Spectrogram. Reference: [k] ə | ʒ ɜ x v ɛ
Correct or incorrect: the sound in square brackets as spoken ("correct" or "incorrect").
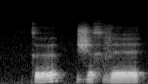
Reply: correct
